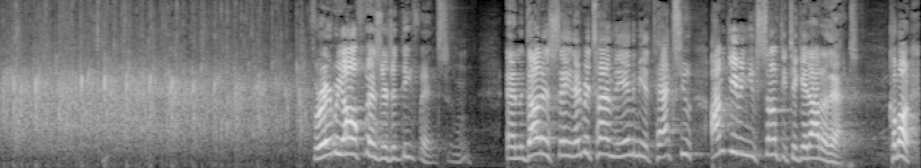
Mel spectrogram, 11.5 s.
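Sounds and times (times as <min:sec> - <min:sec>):
audience applauding: 0:00.0 - 0:04.2
speech: 0:04.0 - 0:11.5.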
